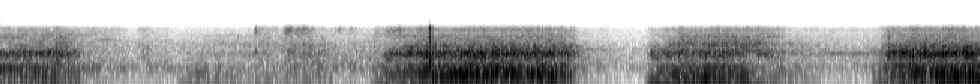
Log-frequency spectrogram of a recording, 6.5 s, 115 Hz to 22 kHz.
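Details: Noon nap snoring: loud rasping snores on each breath, quieter breathing between, about 19 breaths a minute; ordinary sleep snoring.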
